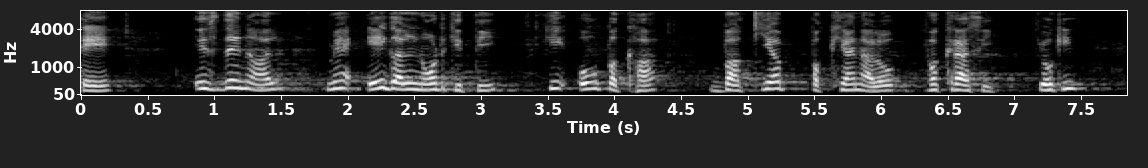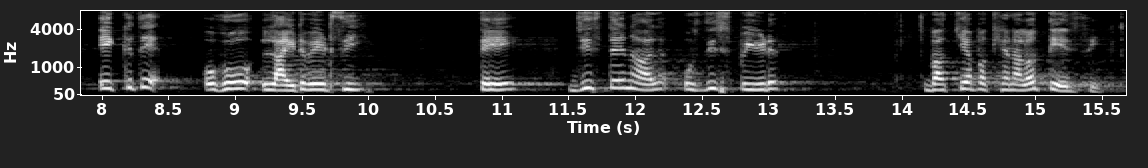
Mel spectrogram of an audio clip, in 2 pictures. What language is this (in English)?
Punjabi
